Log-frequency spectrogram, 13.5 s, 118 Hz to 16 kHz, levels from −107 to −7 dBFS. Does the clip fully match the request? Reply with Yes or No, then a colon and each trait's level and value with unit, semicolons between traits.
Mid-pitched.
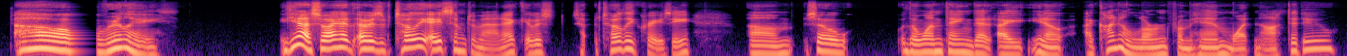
Yes: medium, 170 Hz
